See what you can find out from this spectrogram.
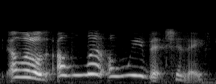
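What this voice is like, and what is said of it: Put-on British accent. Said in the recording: “with my British accent.”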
